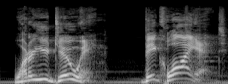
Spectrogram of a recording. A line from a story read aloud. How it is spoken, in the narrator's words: continued to yell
